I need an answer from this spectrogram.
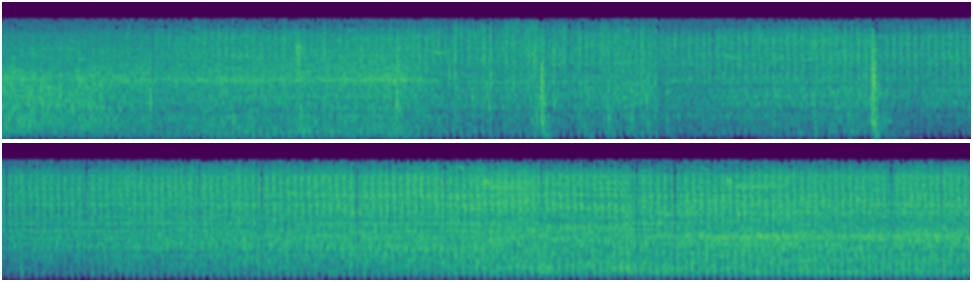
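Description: An old car's engine idling with a fast, even beat, growing louder over the second half. Two sharp clicks stand out, about five and a half and nine seconds in.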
